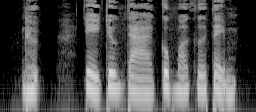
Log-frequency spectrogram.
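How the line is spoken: Bursting laughter. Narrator (Vietnamese): Giả Minh Nguyệt cười phá lên

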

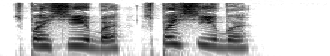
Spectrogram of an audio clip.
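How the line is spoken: Girl squeaking through tears. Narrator (Russian): Пропищала девчонка сквозь слезы

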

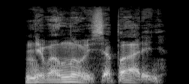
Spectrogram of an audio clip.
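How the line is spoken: Witcher's hoarse rasp. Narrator (Russian): прохрипел ведьмак

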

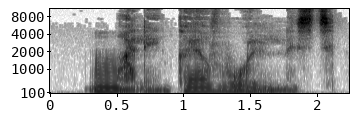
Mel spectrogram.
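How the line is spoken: Whispered. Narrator (Russian): прошептал дракон

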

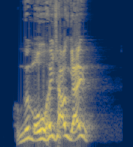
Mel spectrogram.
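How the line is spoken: Angry man shouting. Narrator (Vietnamese): Tráng hán kia trừng to mắt, hét lên

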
